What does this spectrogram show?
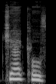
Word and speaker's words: Jekyll: Stevenson's pronunciation of Jekyll used a "long e" sound (/iː/), which was the pronunciation used in Stevenson's native Scotland.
